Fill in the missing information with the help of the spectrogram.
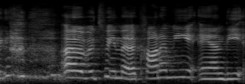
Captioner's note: audience chuckles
